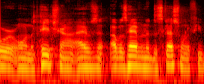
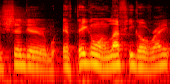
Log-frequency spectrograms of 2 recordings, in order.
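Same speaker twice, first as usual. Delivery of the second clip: normal talking voice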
